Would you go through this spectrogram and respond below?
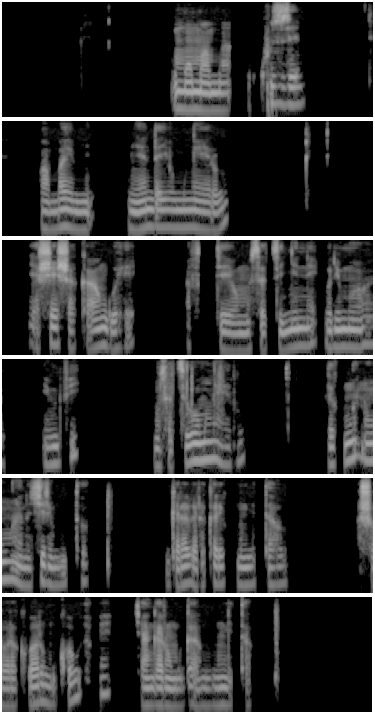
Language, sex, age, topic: Kinyarwanda, male, 25-35, health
